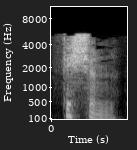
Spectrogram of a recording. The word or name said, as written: fission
